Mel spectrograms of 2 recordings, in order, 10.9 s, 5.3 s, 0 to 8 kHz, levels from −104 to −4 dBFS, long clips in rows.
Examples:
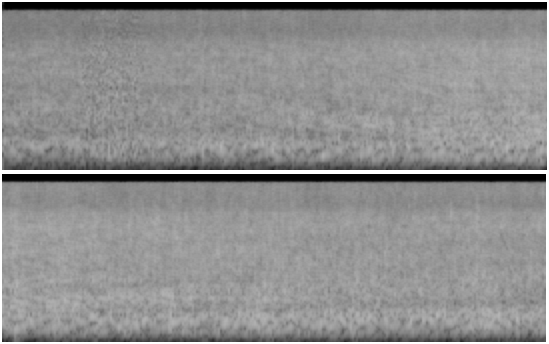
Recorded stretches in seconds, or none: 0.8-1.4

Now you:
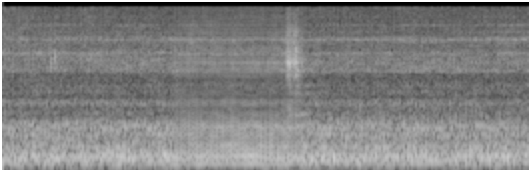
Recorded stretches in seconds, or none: 0.0-1.7; 3.0-5.3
